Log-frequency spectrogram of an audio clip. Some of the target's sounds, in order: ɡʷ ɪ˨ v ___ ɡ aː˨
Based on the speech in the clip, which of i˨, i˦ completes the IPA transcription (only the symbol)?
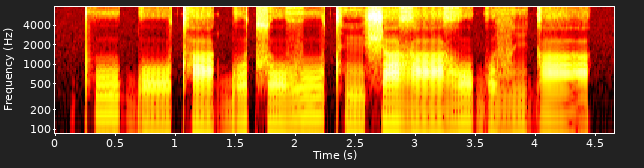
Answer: i˦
